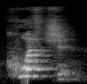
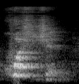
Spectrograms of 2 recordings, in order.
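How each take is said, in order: First: The first syllable is said with strong stress. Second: The same.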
